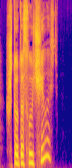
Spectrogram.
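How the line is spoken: Rather sharp. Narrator (Russian): довольно резко

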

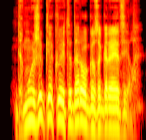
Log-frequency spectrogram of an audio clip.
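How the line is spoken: Irritated reply. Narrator (Russian): отвечает тот раздраженно

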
